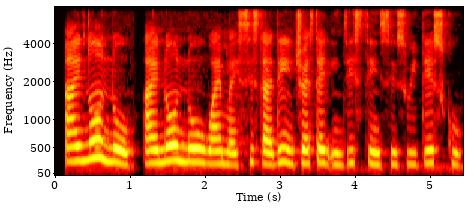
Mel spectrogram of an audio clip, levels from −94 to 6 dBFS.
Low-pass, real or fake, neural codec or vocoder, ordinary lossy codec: 7.2 kHz; real; none; none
